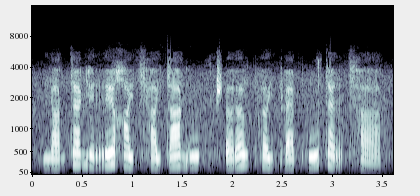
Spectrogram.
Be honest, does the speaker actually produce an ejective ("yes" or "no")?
yes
